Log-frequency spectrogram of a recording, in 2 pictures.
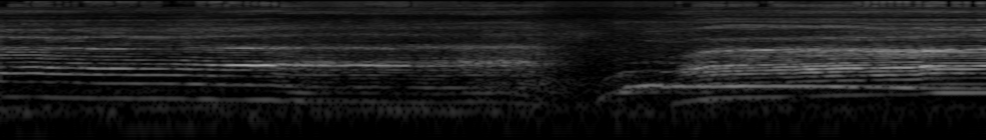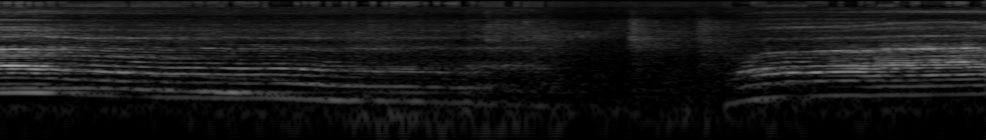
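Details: Two cats in a face-off trade loud, drawn-out yowls: a long wavering howl, a brief dip, then a rising, quavering wail that slides down, and a fresh yowl starting near the end.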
